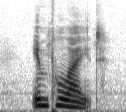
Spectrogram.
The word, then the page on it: impolite: American English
